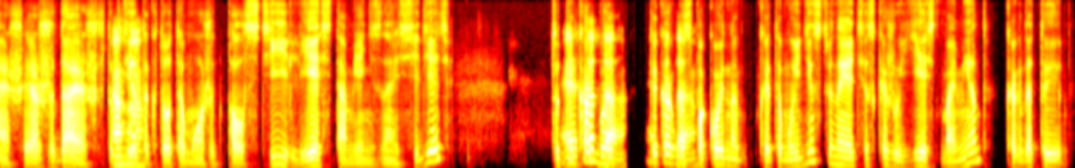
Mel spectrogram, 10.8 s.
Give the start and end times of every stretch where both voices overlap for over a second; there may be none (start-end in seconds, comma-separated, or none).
5.6-7.0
